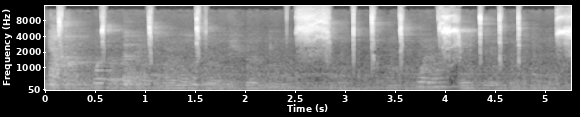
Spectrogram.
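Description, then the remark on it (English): A person pishing to attract birds: a run of sharp, hissy 'psh' bursts and brief clicks in an uneven rhythm, two longer hisses standing out, over a faint low murmur. “These little pishes, what we call pishes, you just do, and it just gets the bird's attention”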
